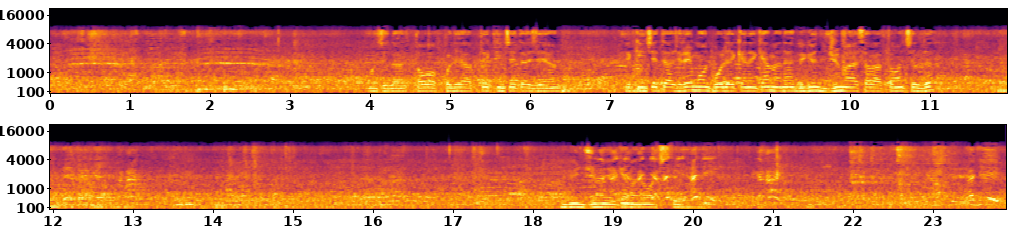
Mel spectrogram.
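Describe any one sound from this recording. A large crowd murmurs in a wide open space.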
